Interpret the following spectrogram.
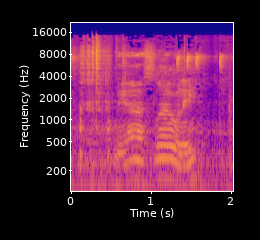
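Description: Dry puppy food pellets clinking in a metal bowl as a handful is scooped out, followed by a drawn-out voice.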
